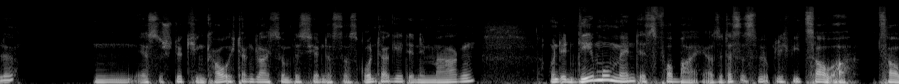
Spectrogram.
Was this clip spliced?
no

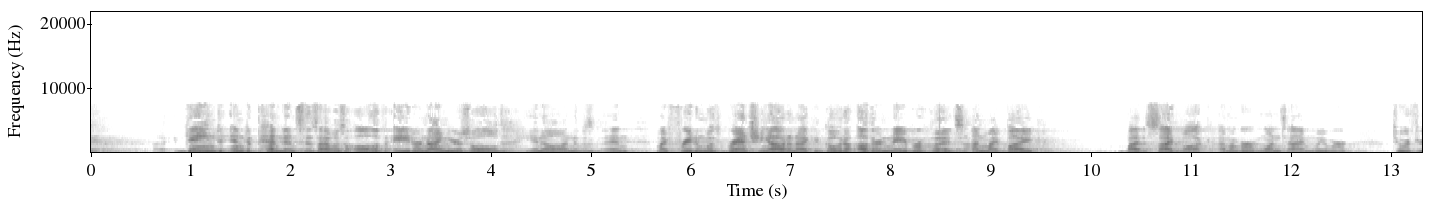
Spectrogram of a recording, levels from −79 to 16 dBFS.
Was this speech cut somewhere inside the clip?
no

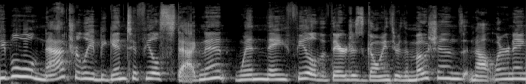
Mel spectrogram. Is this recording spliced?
no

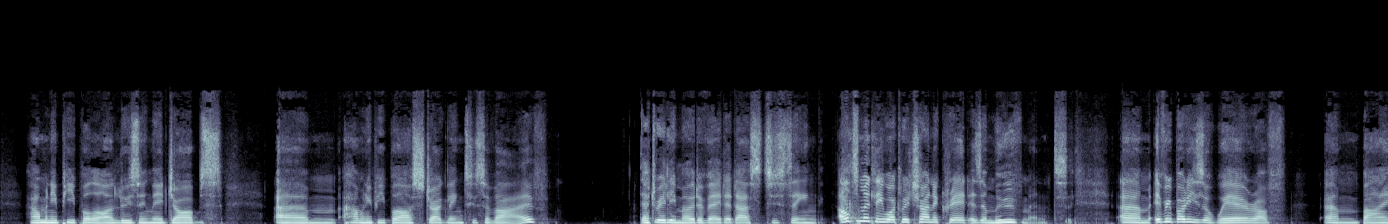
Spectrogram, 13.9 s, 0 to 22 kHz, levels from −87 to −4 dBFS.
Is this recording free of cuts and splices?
no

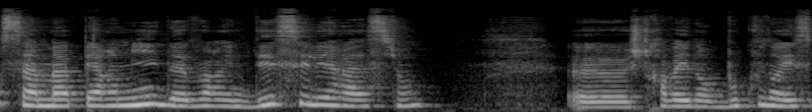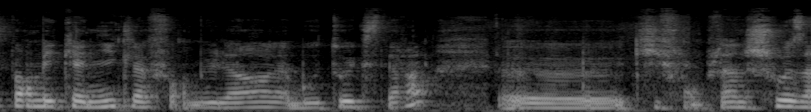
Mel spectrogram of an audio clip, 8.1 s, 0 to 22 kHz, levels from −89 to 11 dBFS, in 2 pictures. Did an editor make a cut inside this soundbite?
yes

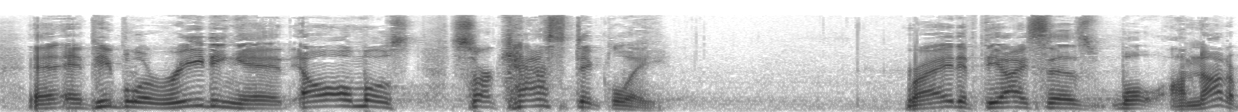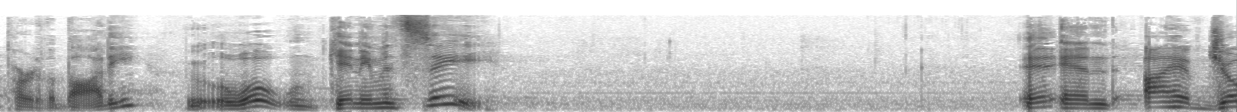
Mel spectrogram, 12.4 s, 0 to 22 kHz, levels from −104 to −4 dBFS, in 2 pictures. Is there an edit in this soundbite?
yes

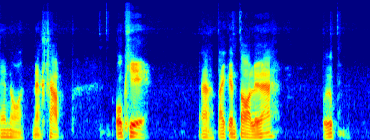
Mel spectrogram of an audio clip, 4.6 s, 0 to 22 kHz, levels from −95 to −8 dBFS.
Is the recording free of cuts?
yes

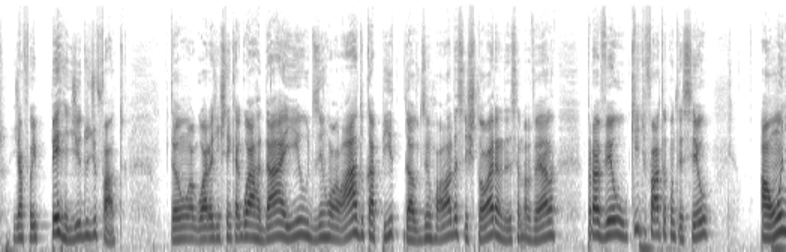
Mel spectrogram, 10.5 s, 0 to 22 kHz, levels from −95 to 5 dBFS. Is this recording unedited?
yes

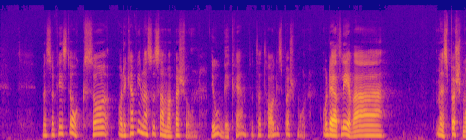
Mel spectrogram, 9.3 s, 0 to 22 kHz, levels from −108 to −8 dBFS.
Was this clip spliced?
yes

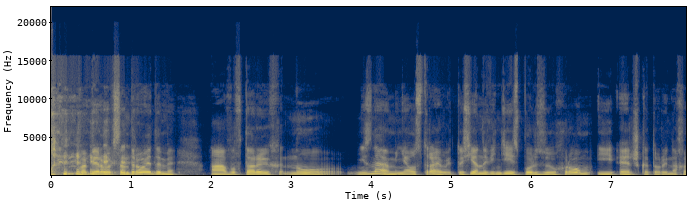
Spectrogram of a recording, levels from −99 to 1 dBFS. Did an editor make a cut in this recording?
no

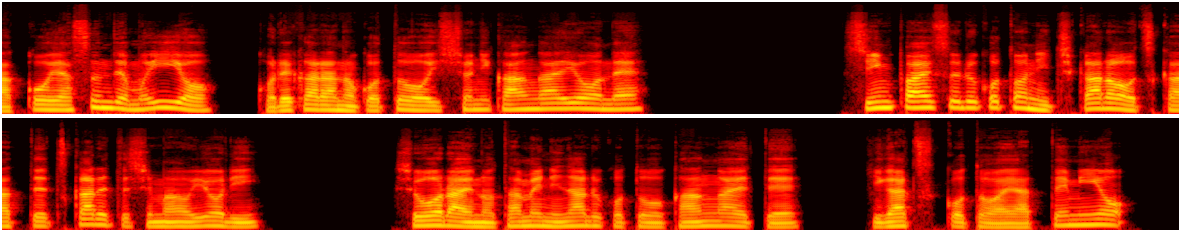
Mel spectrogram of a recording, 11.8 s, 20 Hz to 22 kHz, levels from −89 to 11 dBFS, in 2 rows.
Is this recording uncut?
no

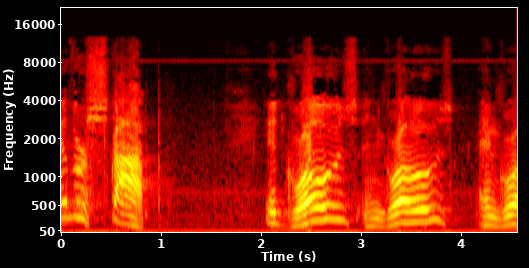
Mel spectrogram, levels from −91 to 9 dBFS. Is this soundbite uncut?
yes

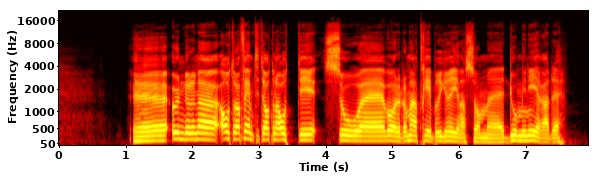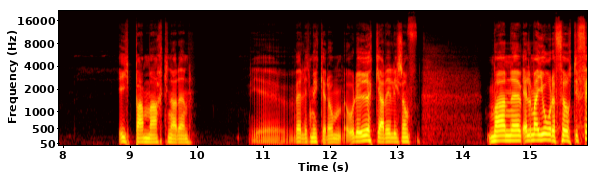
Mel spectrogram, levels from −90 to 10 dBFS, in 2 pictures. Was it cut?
yes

